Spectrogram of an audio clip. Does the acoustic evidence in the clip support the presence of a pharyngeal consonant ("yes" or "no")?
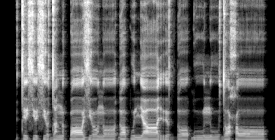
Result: yes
